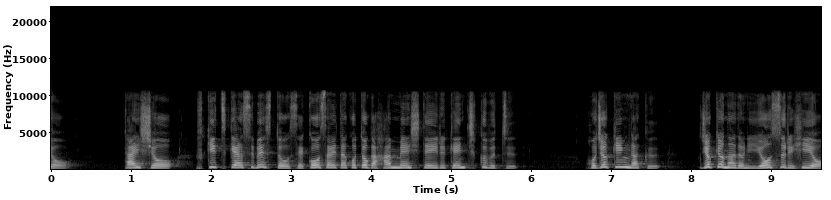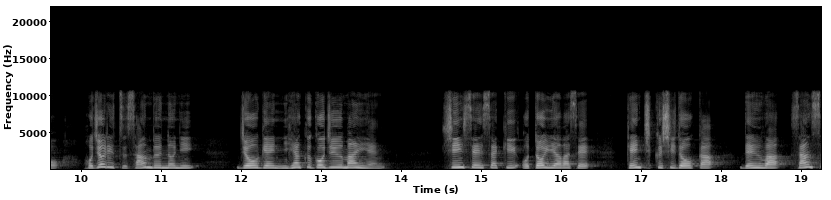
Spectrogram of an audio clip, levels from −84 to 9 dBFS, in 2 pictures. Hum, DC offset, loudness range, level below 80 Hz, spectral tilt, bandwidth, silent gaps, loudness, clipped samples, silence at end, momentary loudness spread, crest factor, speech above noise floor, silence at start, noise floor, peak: none; under 0.1%; 3 LU; -72 dBFS; -2.5 dB/octave; 11 kHz; none; -30 LUFS; under 0.1%; 0 s; 10 LU; 20 dB; 45 dB; 0 s; -75 dBFS; -12 dBFS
